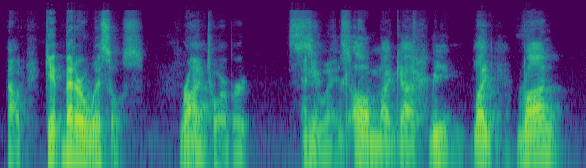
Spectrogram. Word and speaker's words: Torbert: Torbert with an R. But you could probably get his name wrong. I thought you said Tolbert. Toll booth. My it's bad. Like Torbert. Like tore up confetti.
